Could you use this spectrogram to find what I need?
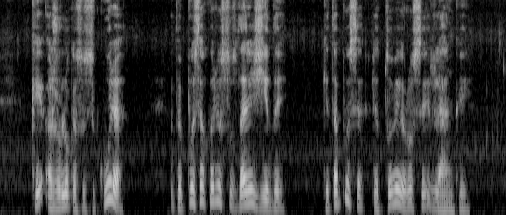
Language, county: Lithuanian, Kaunas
